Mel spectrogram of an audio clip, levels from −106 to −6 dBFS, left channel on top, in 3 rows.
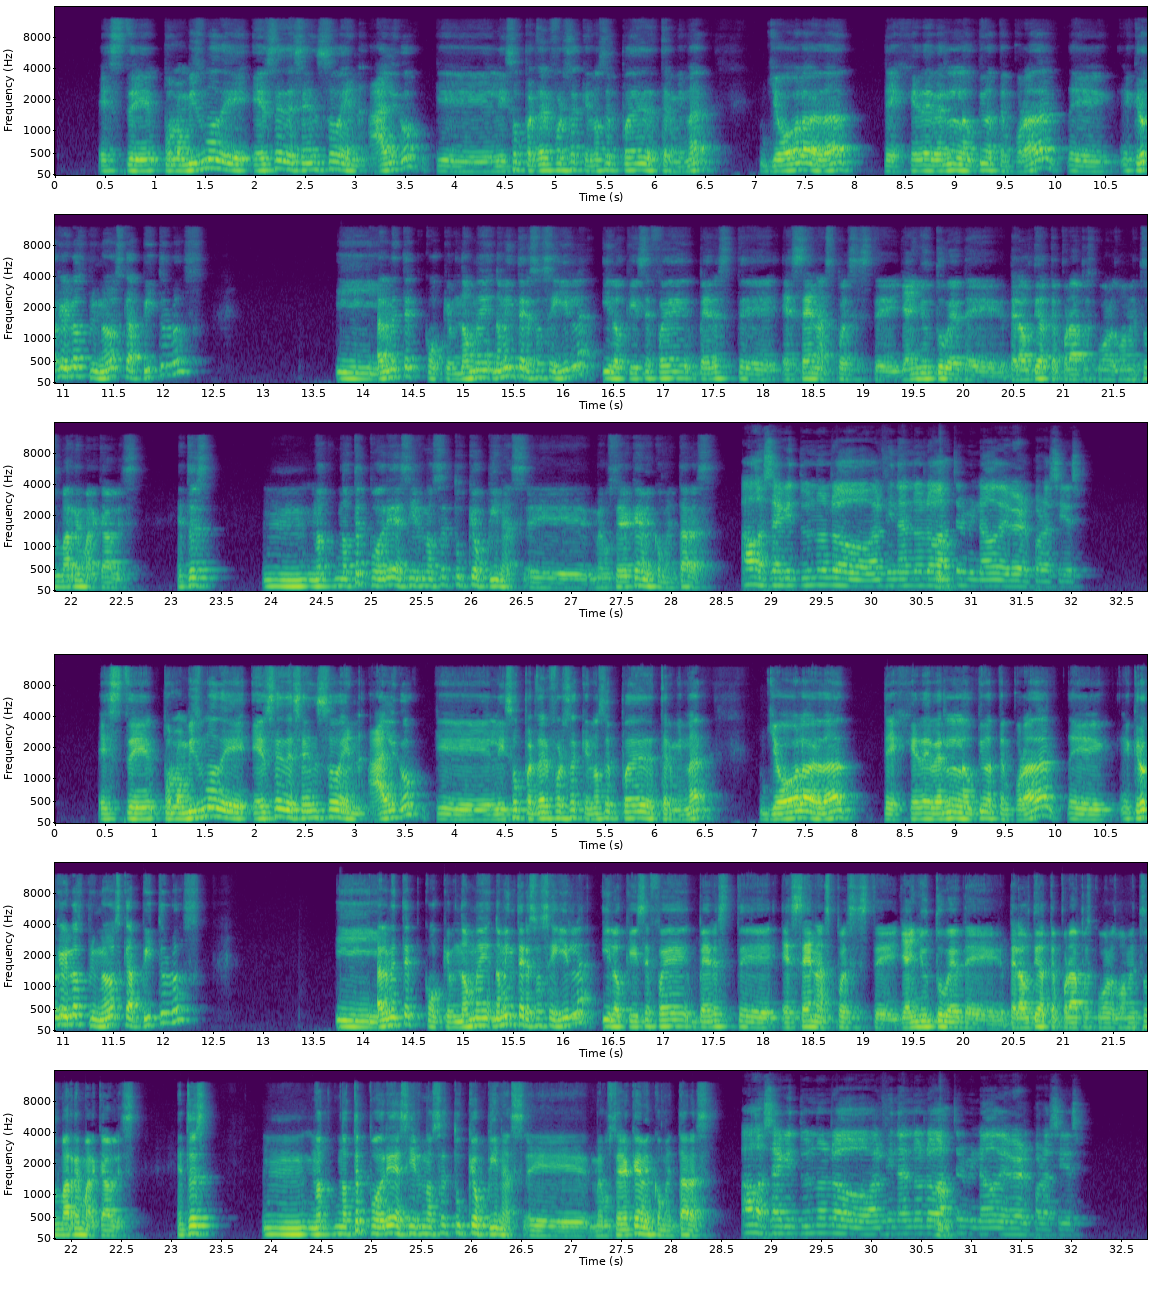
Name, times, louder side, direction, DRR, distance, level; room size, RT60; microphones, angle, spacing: voice 1, 0.4-6.6 7.0-8.0 8.3-12.3 13.7-22.6 23.1-23.4 23.9-28.4 30.6-30.8, right 5 dB, 80° right, 0.5 m, -25 dB
voice 2, 28.7-32.1, left 1 dB, 5° left, 1.2 m, -30 dB
6.7 x 2.4 x 2.8 m
head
